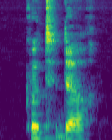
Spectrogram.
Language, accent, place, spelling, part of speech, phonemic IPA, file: French, France, Paris, Côte-d'Or, proper noun, /kot.d‿ɔʁ/, LL-Q150 (fra)-Côte-d'Or.wav
- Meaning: Côte-d'Or (a department of Bourgogne-Franche-Comté, France)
